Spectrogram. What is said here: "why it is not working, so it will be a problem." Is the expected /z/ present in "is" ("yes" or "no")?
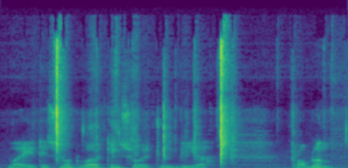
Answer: no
